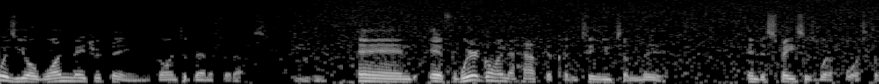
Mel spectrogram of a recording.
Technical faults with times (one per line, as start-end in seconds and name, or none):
0.00-8.79 overdone noise removal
